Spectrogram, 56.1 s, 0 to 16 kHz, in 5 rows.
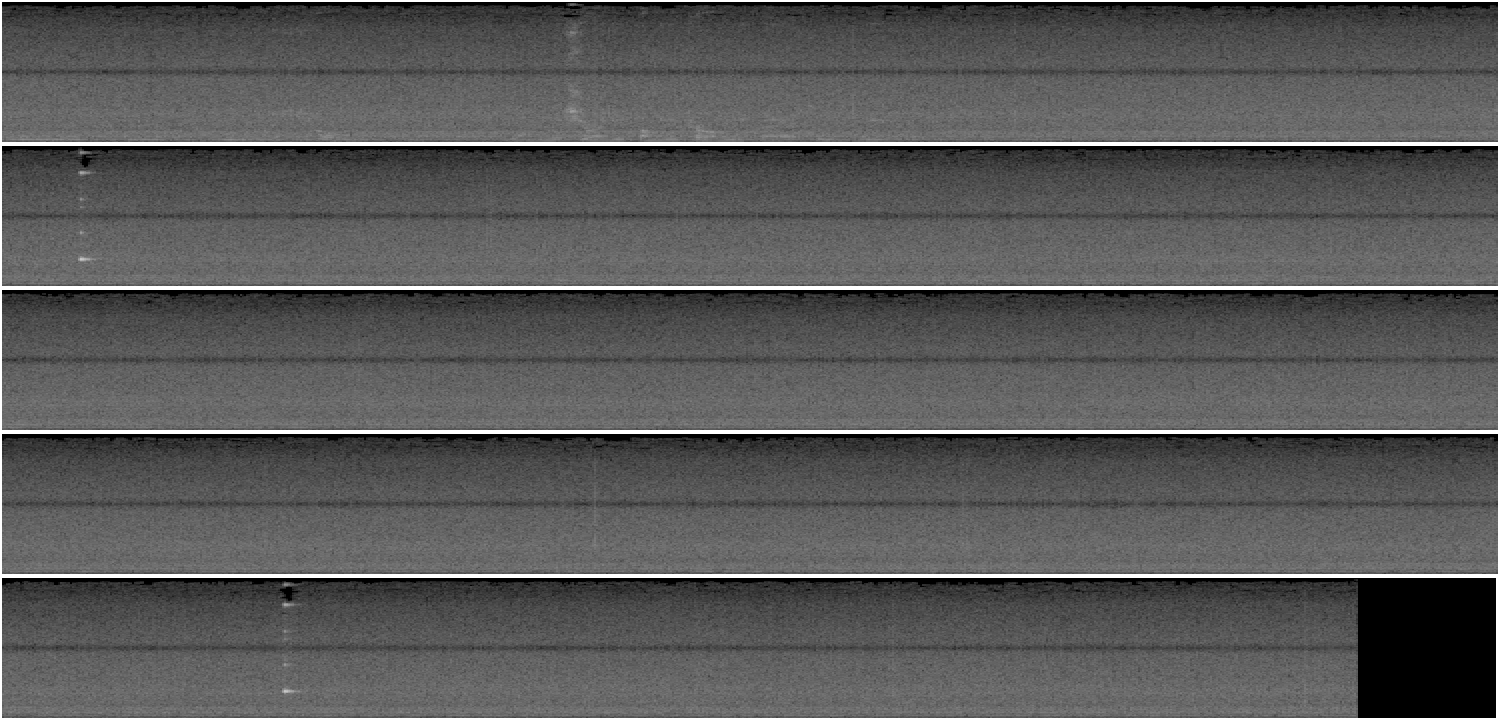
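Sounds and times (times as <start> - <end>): fan humming: 0.0 - 54.9.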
